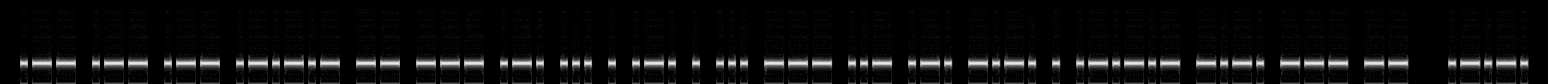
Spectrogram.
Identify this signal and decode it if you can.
Morse code, heard as a keyed tone, about 20 wpm, 1000 Hz. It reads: WWW.MORSERESOURCE.COM <AR>
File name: qotdfiles / 20wpm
